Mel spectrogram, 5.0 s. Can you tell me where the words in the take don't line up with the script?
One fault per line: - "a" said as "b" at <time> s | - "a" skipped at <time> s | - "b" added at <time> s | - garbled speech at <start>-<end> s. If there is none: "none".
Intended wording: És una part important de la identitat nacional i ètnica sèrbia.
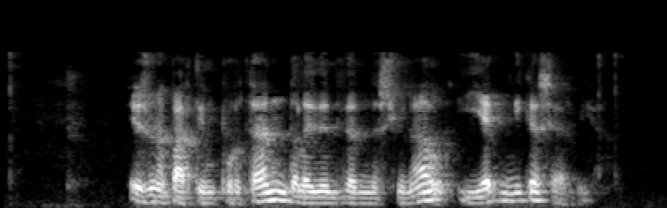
none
